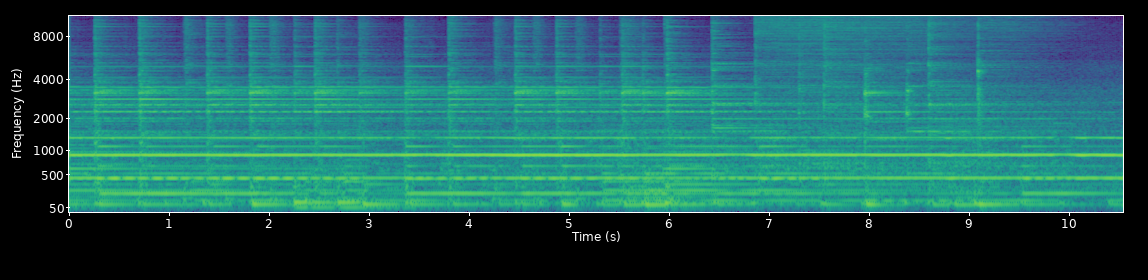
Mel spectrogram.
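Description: Live acoustic jazz band with trumpet, upright bass, piano and drums playing. A long note is held throughout over a steady beat of drum or cymbal strikes, about three or four a second, that stops about seven seconds in.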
